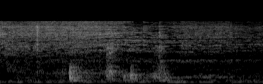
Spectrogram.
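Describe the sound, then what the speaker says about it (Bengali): Potato and pumpkin pieces frying in a pan over the flame, a soft continuous sizzle with a few light stirring clicks and scrapes, close and fairly quiet, no voices. "এখন আলু আর এই কুমড়োটা ভেজে নিতে হবে খুব সুন্দর করে"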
